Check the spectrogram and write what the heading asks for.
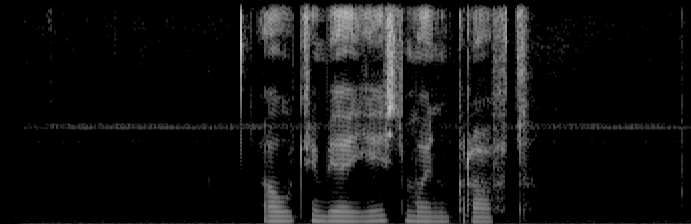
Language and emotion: Russian, sad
